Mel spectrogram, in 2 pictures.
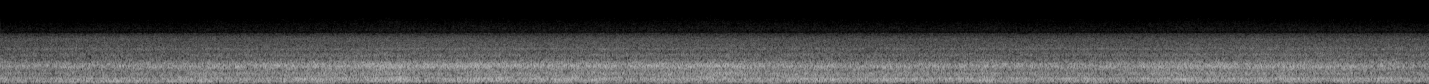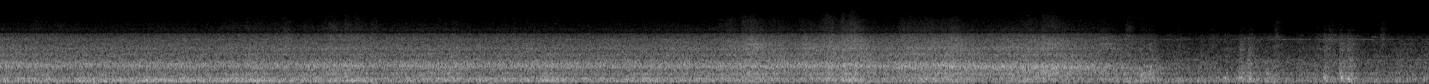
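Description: A JR East 701 series electric train running, heard from inside its front car: steady wheel and rail rumble with motor noise. A run of sharp knocks comes about 22 to 25 seconds in, like wheels clattering over rail joints or points, and near the end the running noise drops noticeably, with a few scattered knocks.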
